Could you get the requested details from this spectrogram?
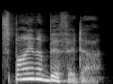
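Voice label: "spina bifida", British English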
